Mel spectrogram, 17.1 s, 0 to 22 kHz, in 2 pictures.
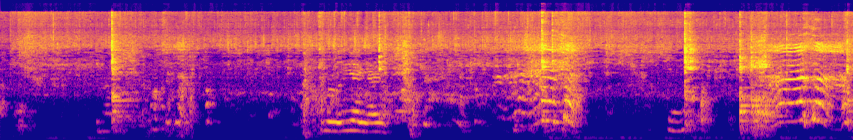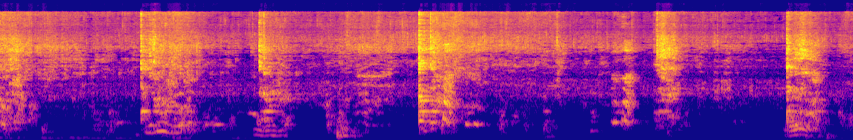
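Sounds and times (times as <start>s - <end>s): pots and utensils knocking: 6.9s - 8.8s.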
